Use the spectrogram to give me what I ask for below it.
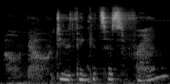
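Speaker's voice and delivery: fast, hushed whisper. Real, not acted. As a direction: whisper it quickly, full of suspense. Reader hushed aside to child.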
